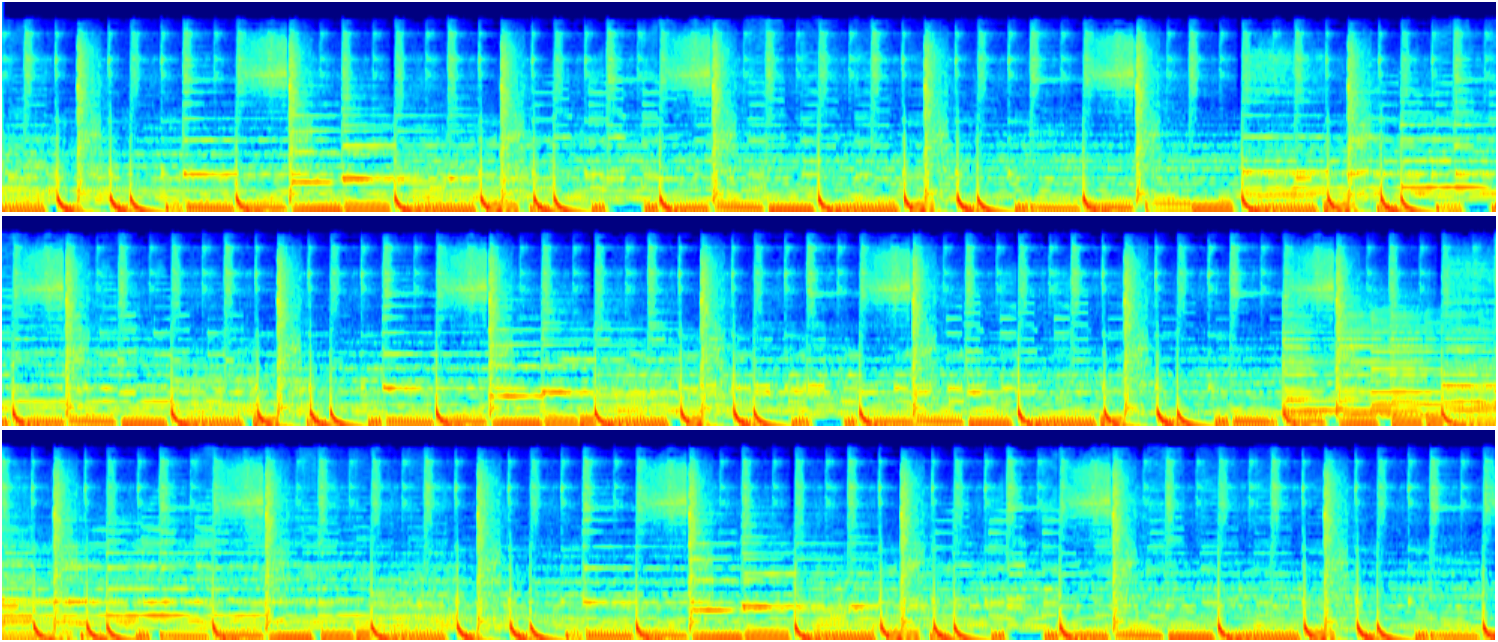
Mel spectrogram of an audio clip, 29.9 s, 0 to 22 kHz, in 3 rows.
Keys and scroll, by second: 3.1 ctrl+z, 4.6 ctrl+z, 8.1 ctrl+z, 18.9 ctrl+0, 21.8 ctrl+g.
